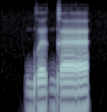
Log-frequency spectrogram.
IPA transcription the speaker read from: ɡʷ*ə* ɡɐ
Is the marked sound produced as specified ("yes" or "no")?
yes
